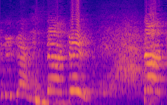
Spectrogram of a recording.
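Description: A man's loud shout over the sound system above a festival crowd, in a break in the music: the shout falls in pitch about half a second in, with a deep bass hit under it.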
